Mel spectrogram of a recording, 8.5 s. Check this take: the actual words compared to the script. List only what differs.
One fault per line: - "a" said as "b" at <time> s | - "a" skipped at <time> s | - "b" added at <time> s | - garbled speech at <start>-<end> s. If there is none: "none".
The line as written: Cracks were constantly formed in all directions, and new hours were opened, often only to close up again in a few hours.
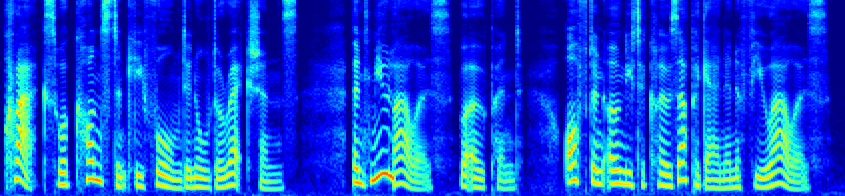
none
